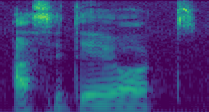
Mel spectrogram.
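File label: "as e dey hot", Nigerian Pidgin, male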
